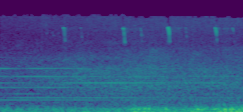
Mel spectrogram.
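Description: The last notes of a soft piano chord ring out and fade while a low rumble swells up from about halfway through, with faint high ticks above it.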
